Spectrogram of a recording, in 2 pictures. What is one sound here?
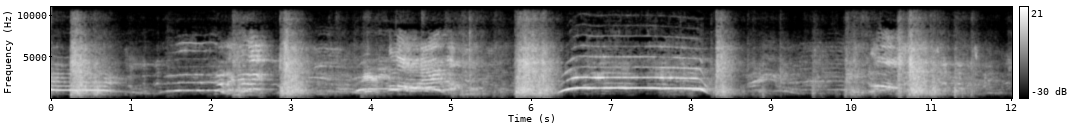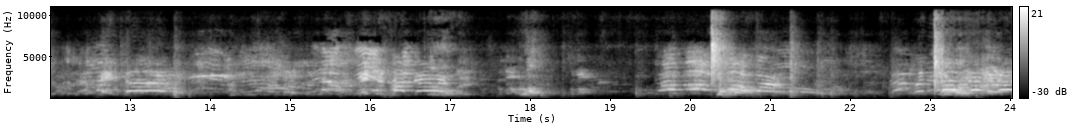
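Wrestlers' bodies slam onto a wrestling ring's canvas.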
